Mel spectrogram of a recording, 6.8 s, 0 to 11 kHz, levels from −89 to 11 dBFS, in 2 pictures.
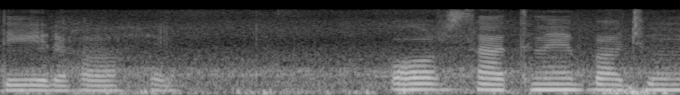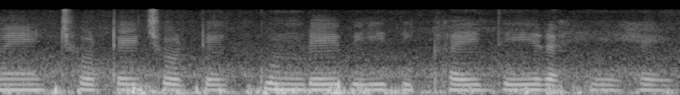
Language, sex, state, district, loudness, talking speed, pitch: Hindi, female, Maharashtra, Mumbai Suburban, -18 LUFS, 130 wpm, 175 Hz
